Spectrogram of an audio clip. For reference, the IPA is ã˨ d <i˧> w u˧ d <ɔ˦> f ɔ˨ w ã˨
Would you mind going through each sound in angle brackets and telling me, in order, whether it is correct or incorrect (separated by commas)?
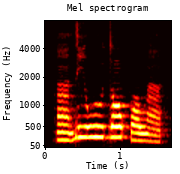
correct, incorrect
